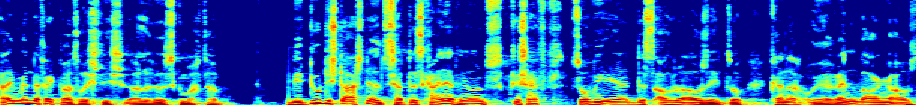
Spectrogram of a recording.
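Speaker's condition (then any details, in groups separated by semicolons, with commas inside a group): Parkinson's disease; limits daily routine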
